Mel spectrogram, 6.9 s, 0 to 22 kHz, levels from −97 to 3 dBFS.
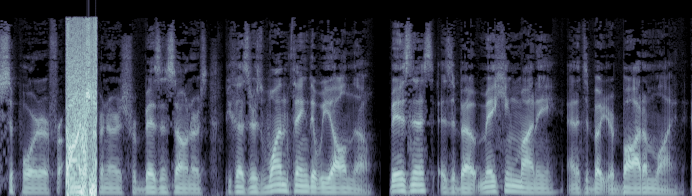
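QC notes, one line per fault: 0.66–0.96 s, signed and unsigned mixed up: after "supporter for", the speech bursts into a harsh, very loud roar until "for business owners because". The likely cause is 16-bit samples read with the wrong sign convention, flipping the top bit, so every zero crossing jumps across the whole range and even quiet moments blast at full loudness.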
